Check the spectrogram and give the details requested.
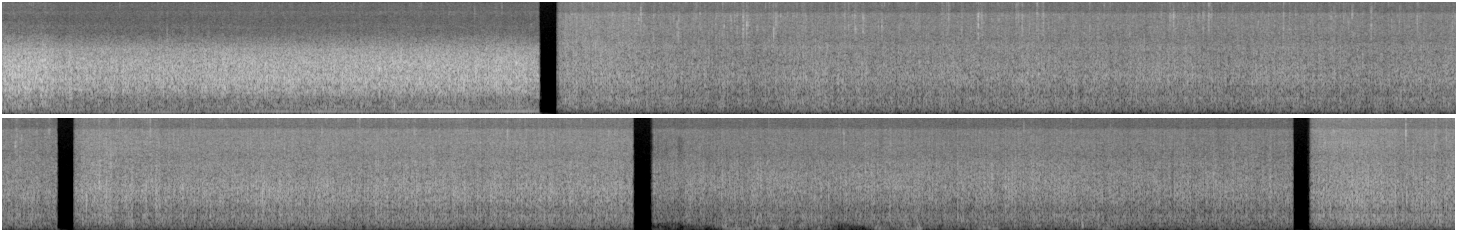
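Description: Heavy rain pouring steadily. It comes as several spliced field recordings with brief silent gaps at the cuts. The first stretch, about five seconds long, is the loudest and has a faint low hum under it.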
